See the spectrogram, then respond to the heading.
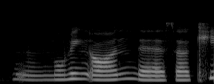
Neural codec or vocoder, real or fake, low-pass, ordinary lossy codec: none; real; 7.2 kHz; none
